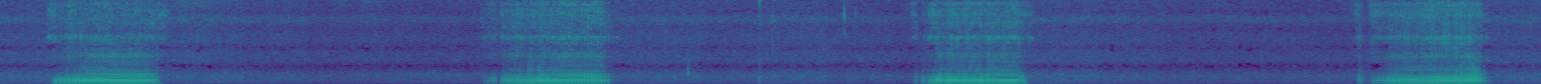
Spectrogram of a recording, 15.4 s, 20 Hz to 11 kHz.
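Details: Sleeping pug: four loud, rasping snores about every four seconds, roughly 15 breaths a minute; snoring.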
